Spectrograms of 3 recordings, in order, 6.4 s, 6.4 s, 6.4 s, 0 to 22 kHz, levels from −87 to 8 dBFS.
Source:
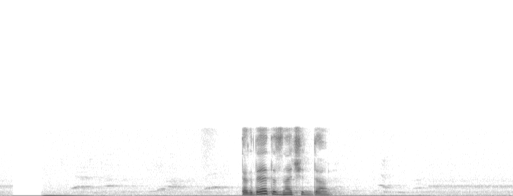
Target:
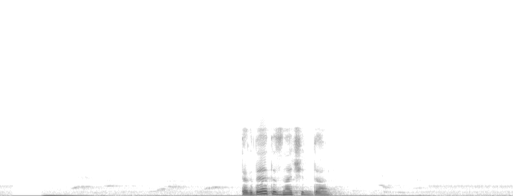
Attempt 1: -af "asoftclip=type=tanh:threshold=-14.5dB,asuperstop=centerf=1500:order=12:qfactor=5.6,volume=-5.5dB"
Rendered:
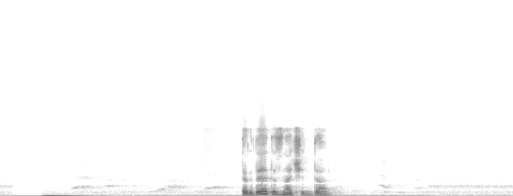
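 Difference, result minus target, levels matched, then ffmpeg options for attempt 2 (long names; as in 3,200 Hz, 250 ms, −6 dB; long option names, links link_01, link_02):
4,000 Hz band +6.5 dB
-af "asoftclip=type=tanh:threshold=-14.5dB,asuperstop=centerf=1500:order=12:qfactor=5.6,highshelf=frequency=2100:gain=-10.5,volume=-5.5dB"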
